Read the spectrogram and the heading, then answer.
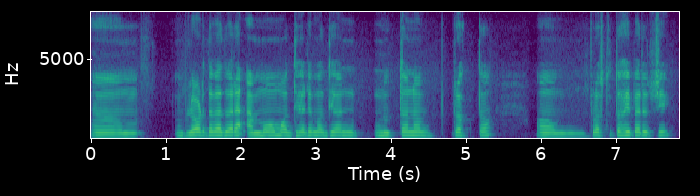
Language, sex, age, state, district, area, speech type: Odia, female, 18-30, Odisha, Balasore, rural, spontaneous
